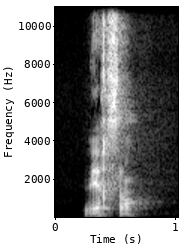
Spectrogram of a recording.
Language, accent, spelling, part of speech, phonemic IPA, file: French, France, versant, noun / verb, /vɛʁ.sɑ̃/, LL-Q150 (fra)-versant.wav
- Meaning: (noun) slope, side; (verb) present participle of verser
